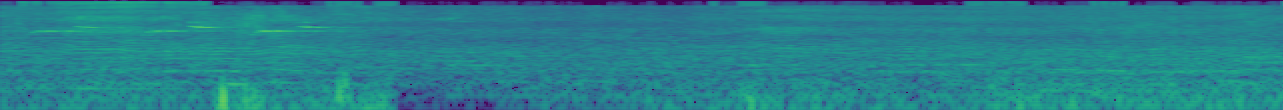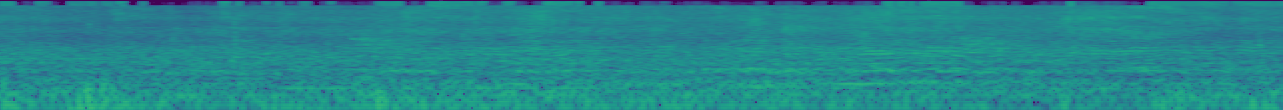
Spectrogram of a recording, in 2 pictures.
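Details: Honey bees arriving at the beehive laden with pollen, producing an unbroken, rough buzzing drone. A brief thump comes near the start and a few faint high chirps follow early on.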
